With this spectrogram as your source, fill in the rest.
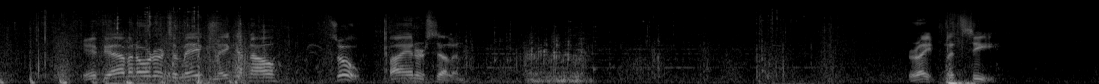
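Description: A man speaks in a gruff, animated voice close by.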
